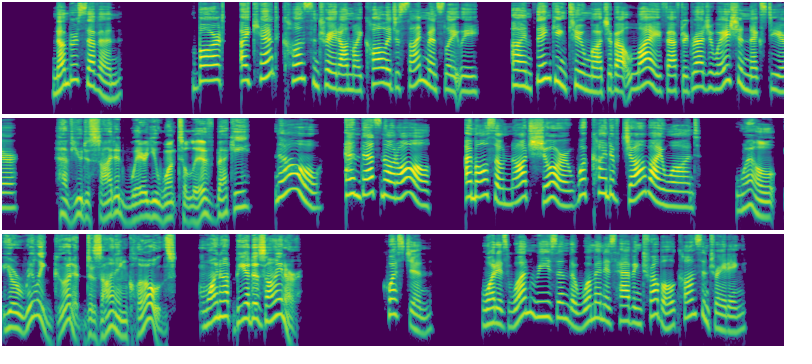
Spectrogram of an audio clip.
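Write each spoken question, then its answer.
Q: What is one reason the woman is having trouble concentrating?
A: She is not sure what kind of job she wants (or where to live) after graduation.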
